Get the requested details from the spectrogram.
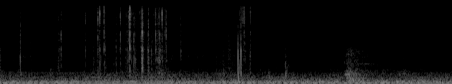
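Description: A small, flat pack of puffy foam stickers in a clear plastic sleeve is held in one hand while fingertips and painted fingernails tap and scratch across the raised stickers and the plastic wrap. Quiet, bright crinkling taps and short scratching strokes sit over a steady low hum.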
